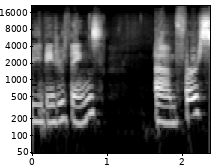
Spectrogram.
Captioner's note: pause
